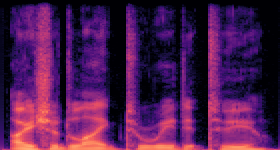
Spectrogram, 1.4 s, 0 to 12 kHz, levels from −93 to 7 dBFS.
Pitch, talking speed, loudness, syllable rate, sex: 105 Hz, 345 wpm, -18 LUFS, 6.3 syllables/s, male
